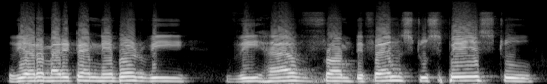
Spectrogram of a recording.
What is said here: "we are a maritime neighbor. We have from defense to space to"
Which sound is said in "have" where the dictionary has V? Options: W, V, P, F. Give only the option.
V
